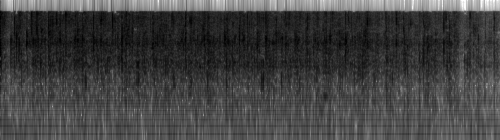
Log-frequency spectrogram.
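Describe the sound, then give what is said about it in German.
Sustained audience applause for two people honoured for their commitment to their village: a dense steady wash of many hands clapping at full volume for several seconds before tapering off slightly at the end, with no voices. “Das, glaube ich, ist ein Applaus wert für die beiden.”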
